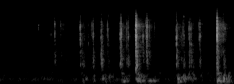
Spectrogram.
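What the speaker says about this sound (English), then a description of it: "So we can type any value in this text box." Keys tapped on a computer keyboard while entering a value into a spreadsheet text box, a few light irregular clicks followed by quicker clustered bursts of typing, close and clear with no talk.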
